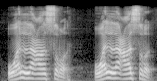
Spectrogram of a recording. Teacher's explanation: کیونکہ صاد حروف مستعلیہ میں، صاد حروف مستعلیہ میں سے، اس لیے پر پڑھیں گے · ہم نے وقف کر دیا تو را ساکن، ساکن ما قبل متحرک والا قاعدہ ہو گیا، تو را کو پر پڑھیں گے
